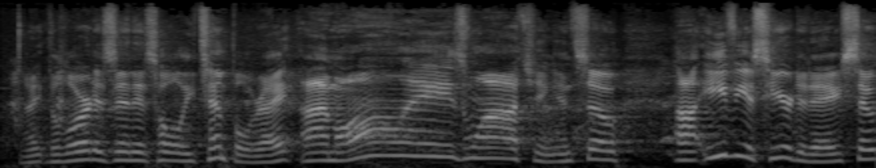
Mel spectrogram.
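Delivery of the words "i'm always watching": high-pitched, creaky voice. Imitating the crotchety boss lady character Roz, as the daughter does: Roz impression. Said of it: "likes to impersonate Roz".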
